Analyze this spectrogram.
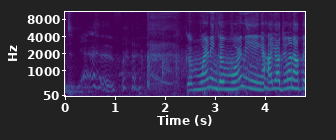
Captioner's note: laughs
